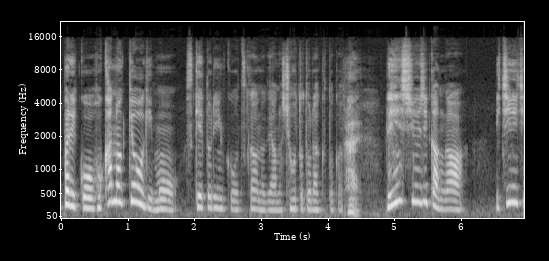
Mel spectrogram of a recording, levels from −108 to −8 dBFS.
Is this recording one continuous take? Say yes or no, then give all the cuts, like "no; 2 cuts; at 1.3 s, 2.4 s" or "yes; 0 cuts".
yes; 0 cuts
